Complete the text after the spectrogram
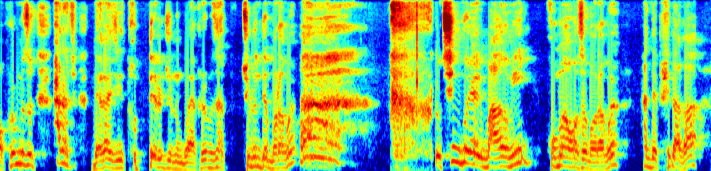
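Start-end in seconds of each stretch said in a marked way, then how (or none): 3.0-3.7 sharp high gasp of delight; mock gasp. Friend offers last cigarette, mock gasp. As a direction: gasp as if handed a treasure.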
